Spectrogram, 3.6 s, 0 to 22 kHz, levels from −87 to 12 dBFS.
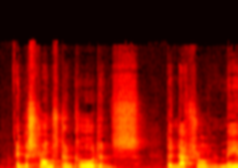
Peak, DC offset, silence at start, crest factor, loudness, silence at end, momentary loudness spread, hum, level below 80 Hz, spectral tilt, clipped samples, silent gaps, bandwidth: -2 dBFS; under 0.1%; 0.25 s; 20 dB; -22 LUFS; 0 s; 9 LU; none; -62 dBFS; -3.5 dB/octave; under 0.1%; none; 17 kHz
